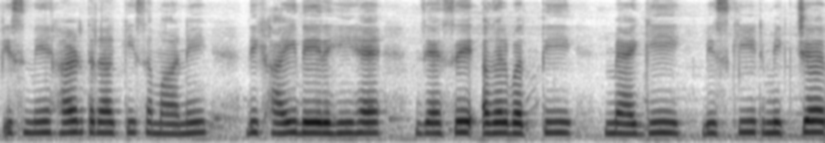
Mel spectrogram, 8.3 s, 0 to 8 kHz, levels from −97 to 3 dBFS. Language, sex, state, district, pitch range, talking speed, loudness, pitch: Hindi, female, Uttar Pradesh, Budaun, 215-225 Hz, 110 wpm, -17 LUFS, 220 Hz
